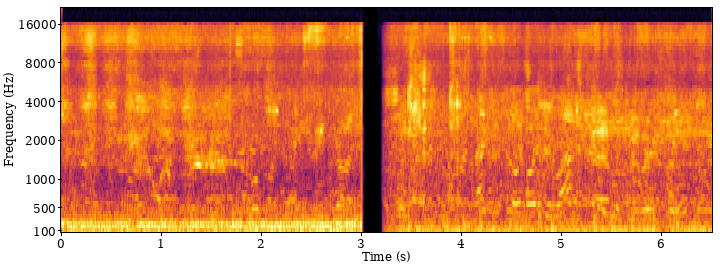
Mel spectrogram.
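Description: Motorcycle engine idling steadily under crowd chatter, with a brief dropout about halfway through where the audio cuts, after which a lower, steady engine hum carries on under voices.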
